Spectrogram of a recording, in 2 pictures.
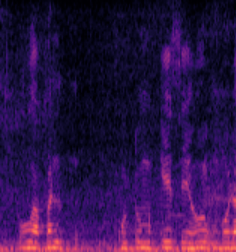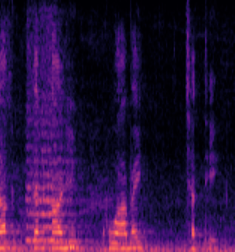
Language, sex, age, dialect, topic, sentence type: Maithili, male, 18-24, Bajjika, agriculture, statement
